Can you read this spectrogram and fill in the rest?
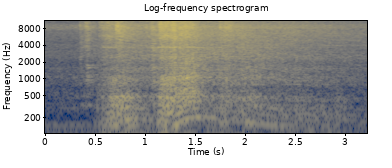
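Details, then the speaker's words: BA Falcon drift car with a swapped green-top Barra engine and 25% underdrive pulley, warm after about 25 minutes idling, coolant bled and oil checked: two quick, clean blips back to a steady idle, no knocks or rattles. Normal free revving. "She's been running for a good 20 minutes, 25 minutes, just sitting here idling. Everything sounds good. Coolant's bled up, oil level's checked. Just give it a couple of revs, bro."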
